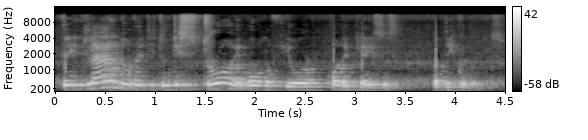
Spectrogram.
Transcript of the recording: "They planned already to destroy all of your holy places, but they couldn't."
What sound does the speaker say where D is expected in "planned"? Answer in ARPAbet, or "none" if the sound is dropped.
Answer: D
